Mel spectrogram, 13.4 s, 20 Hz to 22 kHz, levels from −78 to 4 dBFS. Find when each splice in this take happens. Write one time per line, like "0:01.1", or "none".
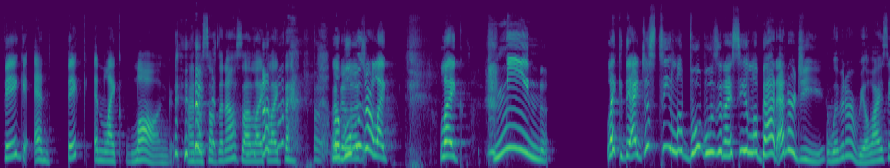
0:02.4
0:04.8
0:12.4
